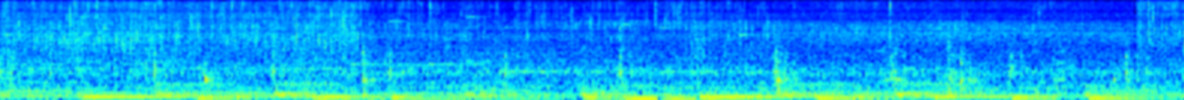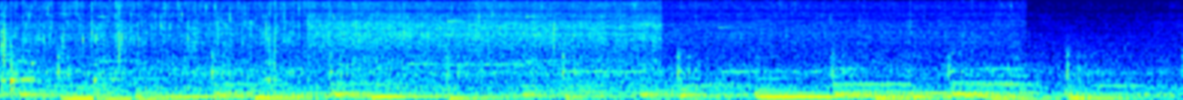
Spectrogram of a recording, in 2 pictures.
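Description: Food frying in hot oil in a nonstick pan, with a wooden spatula stirring and scraping: tofu cubes, then onion and garlic, then pepper and tomato strips. The sizzle steps louder and softer abruptly a few times, with small spatula clicks, and soft music plays underneath.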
